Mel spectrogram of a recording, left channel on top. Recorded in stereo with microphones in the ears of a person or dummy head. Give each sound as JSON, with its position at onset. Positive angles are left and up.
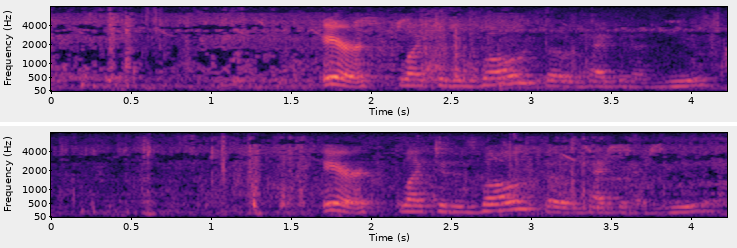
{"t": 1.7, "sound": "a woman speaking", "side_deg": 25, "distance_m": 0.6}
